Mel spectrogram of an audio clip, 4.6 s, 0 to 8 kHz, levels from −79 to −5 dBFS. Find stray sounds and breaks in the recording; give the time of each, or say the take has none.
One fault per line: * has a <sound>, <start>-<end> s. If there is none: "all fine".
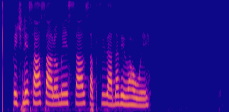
all fine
